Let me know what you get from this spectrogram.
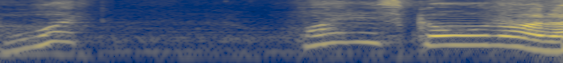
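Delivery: high, puzzled what is going on; retelling total bafflement; exasperated confusion. Retold or imitated. Finding only two-second clips, high and baffled.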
